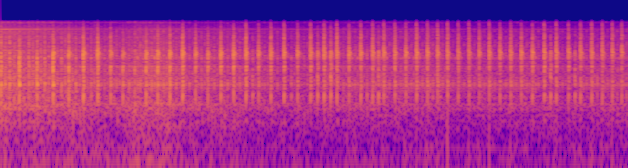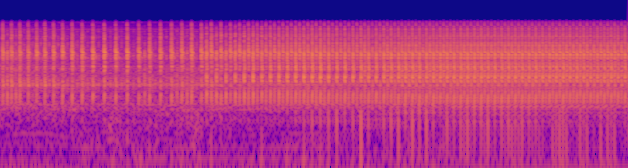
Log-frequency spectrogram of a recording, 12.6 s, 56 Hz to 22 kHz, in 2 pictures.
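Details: End-of-life PSA 2.1 turbo diesel with a leaking Lucas Epic injection pump, just after a difficult start aided by petrol sprayed into the intake: sharp, rapid metallic knocks over a thin, hard-running engine. Cause not confirmed.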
